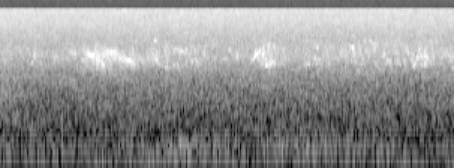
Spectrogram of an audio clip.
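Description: Near silence with faint, distant chirps of small birds, in a few short clusters.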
